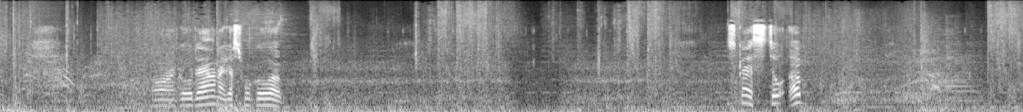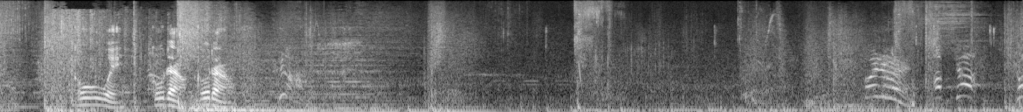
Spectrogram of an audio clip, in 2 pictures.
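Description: Punches and kicks thud during a fight.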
